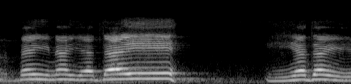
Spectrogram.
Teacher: یا ساکن ما قبل فتح ہے حرف لین تھوڑا نرمی کے ساتھ لمبا کر کے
